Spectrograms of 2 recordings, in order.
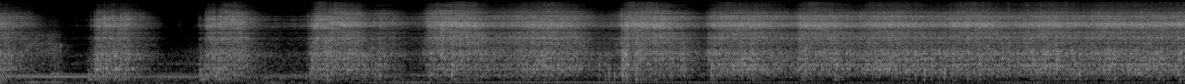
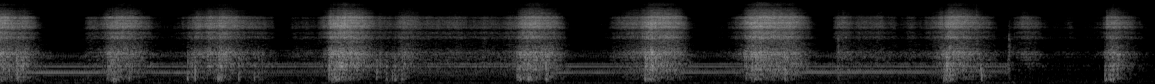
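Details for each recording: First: Oreck floor steamer after its handle fell over: pulsing steam hiss over a low pump hum that keeps running without cutting out, as the handle trigger switch cannot shut it off; the switch had fallen out of its mount. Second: Oreck floor steamer, after the internal wiring was re-tucked to fix it not stopping: bursts of steam hiss over a light pump hum, then the pump shuts off cleanly, so it now operates normally.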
